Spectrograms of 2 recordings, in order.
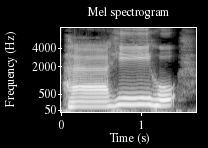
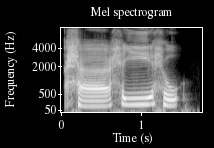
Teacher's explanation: Kalau H besar dari pangkal tenggorokan, nafasnya karakternya biasa, ha, hi, hu. Kalau H kecil dilafalkan naik sedikit ke bagian tengah tenggorokan. Dia karakter nafasnya mengalir dengan berbisik.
